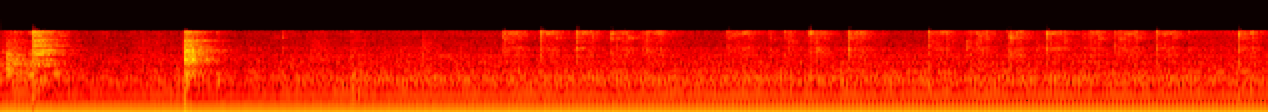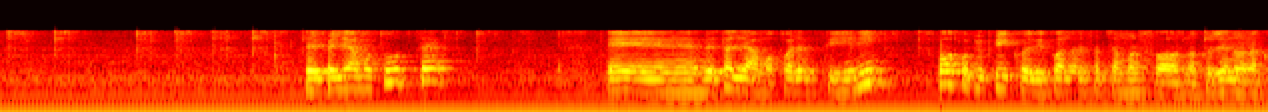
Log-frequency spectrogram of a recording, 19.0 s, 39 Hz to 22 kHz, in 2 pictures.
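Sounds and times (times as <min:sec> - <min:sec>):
low steady hum: 0:00.0 - 0:19.0
knife scraping potato: 0:03.8 - 0:13.6, 0:15.7 - 0:17.1.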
